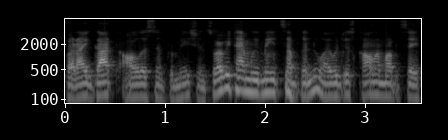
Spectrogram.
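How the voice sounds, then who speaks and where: A man with an Upper Midwest accent at a very fast pace, medium pitch and ordinary pitch variation. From Ironwood, Michigan. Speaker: business owner. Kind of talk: interview answer. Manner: casual, conversational.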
